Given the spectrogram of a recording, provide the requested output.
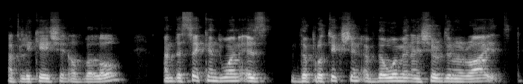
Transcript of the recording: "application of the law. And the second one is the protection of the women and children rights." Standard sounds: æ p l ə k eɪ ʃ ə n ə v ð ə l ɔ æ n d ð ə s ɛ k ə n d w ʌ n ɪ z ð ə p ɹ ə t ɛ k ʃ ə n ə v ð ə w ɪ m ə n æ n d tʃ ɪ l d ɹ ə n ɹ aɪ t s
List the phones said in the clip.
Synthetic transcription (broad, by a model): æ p l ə k eɪ ʃ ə n ə v ð ə l ɔ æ n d ð ə s ɛ k ə n d w ʌ n ɪ z ð ə p ɹ ə t ɛ k ʃ ə n ə v ð ə w ɪ m ə n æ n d tʃ ɪ l d ɹ ə n ɹ aɪ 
